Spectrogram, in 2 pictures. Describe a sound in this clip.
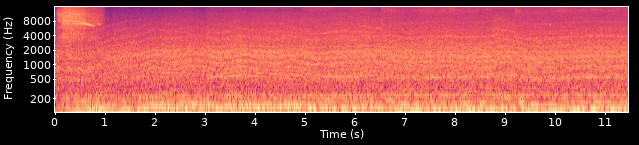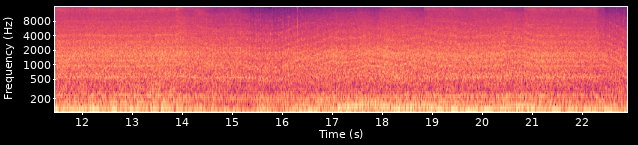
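A heavy truck's diesel engine rumbles and labours steadily.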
